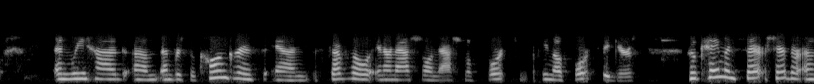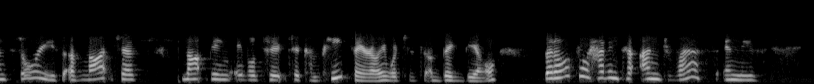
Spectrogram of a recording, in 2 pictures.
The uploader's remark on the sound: we take your calls in open phones across America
